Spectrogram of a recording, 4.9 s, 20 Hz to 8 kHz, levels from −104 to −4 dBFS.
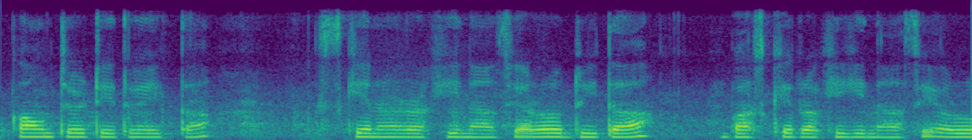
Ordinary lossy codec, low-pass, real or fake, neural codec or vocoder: none; 7.2 kHz; real; none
